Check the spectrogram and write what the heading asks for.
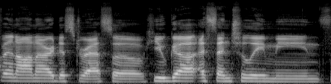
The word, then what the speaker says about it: Hygge: Huga. Yeah, it's spelled Hygge. Huga.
